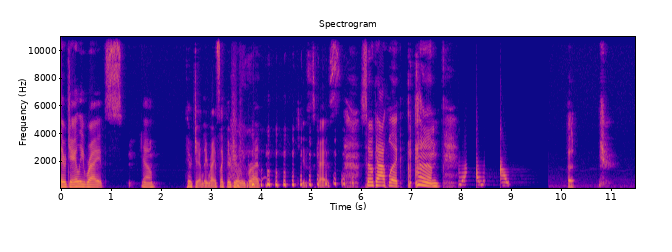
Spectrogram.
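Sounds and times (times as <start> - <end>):
speech: 0.0 - 9.0, 10.1 - 11.0
laughter: 3.4 - 5.9
loud burps: 10.1 - 11.0.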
